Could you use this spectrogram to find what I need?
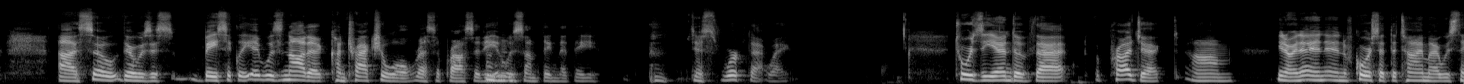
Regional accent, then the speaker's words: United States; I came from the United States where the idea of that is at least exists

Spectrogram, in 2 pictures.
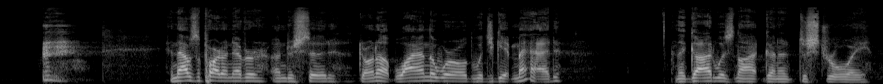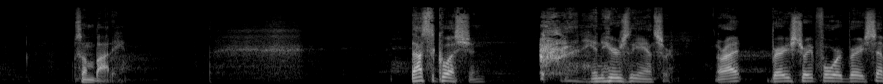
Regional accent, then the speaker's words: East Texas, United States; I grew up in East Texas

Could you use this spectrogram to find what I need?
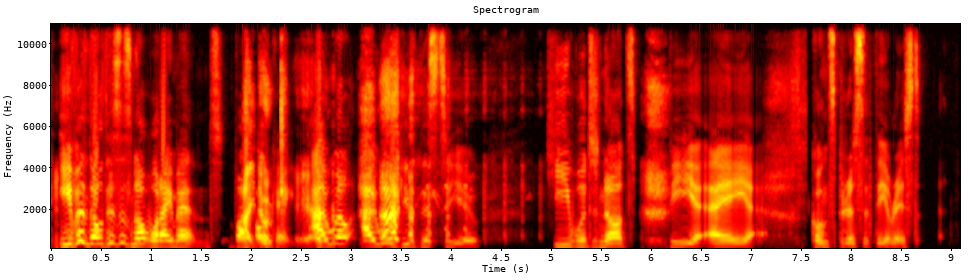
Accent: South East England, United Kingdom; I don't know about the other stuff, but we come from Surrey.

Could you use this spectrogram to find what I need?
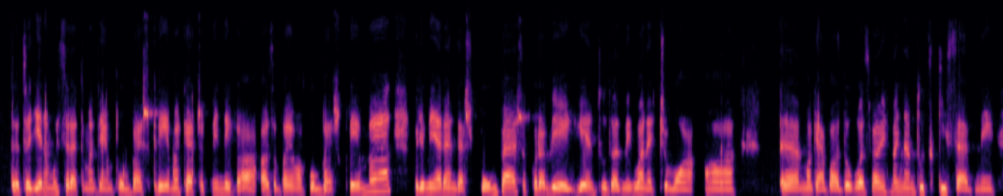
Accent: Hungary; moved away as an adult; also born or lived in England; én magyarként Magyarországon itt ülök egy ablaknál

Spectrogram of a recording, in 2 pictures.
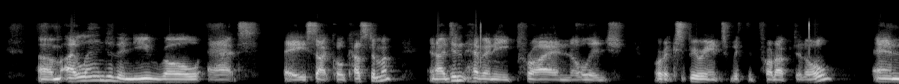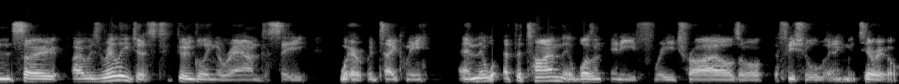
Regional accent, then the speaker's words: Perth, Western Australia, Australia; I'm from Perth, Western Australia

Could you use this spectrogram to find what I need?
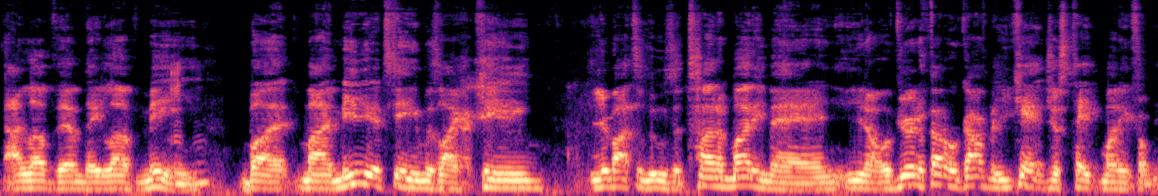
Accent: New Orleans, Louisiana, Mississippi, United States; father's family is from Mississippi, so I spent my teenage years in Mississippi, teenage years in the early 20s. So I'm from New Orleans and Mississippi

